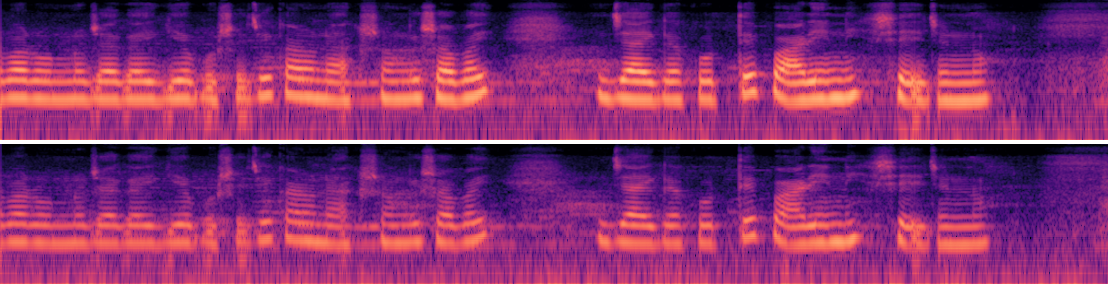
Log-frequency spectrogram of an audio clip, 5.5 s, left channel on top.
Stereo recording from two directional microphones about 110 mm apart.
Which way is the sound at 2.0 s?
35° left (ahead or behind).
